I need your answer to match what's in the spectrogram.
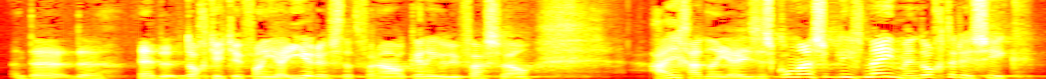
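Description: A man preaching a sermon, his voice high and bright. He reads scripture aloud, then turns to plain talk, putting questions to his listeners.

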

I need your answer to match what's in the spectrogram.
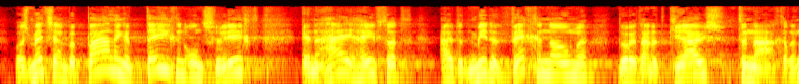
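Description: A middle-aged man preaching a sermon to a congregation, lively and direct, often checking in with the audience. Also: sits high. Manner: lively, engages audience with repeated "ja?". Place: church hall before a congregation. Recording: long hall reverb.

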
